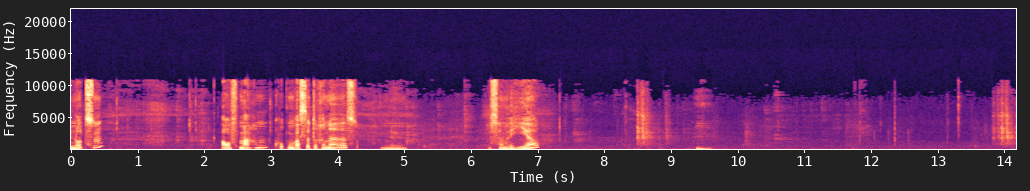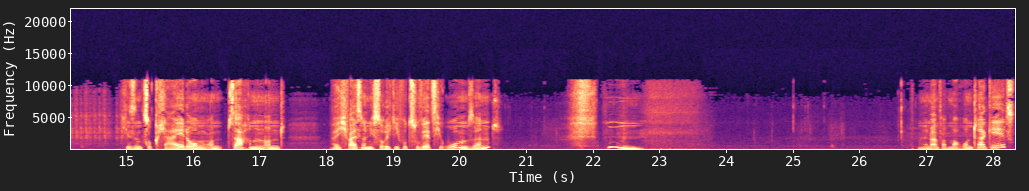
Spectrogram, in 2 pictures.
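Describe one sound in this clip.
A young woman talks with animation into a close microphone, in bursts.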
